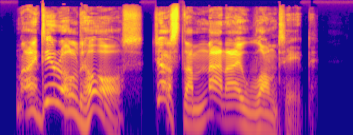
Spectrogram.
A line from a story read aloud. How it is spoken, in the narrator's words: cried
